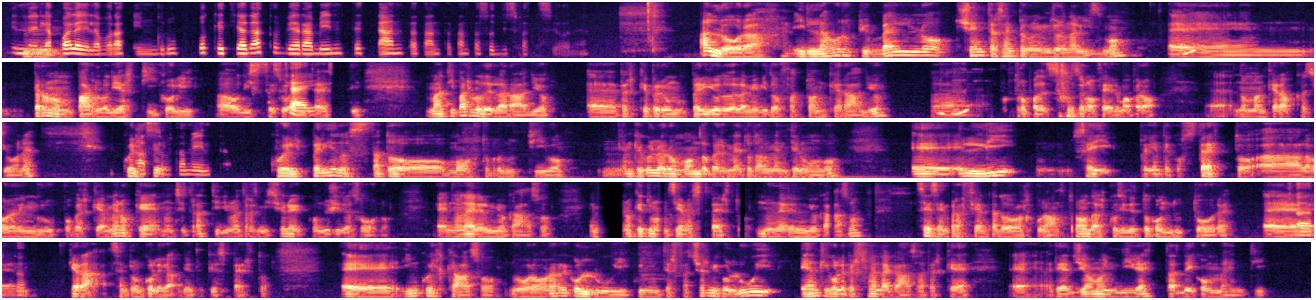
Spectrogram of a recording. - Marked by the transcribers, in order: static; inhale; drawn out: "Ehm"; distorted speech; other background noise; laughing while speaking: "adesso"; tapping; door
- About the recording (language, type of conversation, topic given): Italian, podcast, Preferisci creare in gruppo o da solo, e perché?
